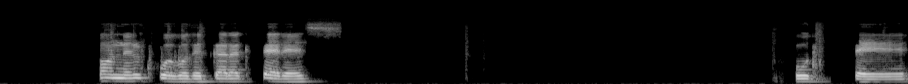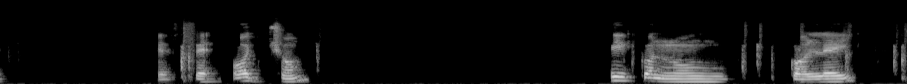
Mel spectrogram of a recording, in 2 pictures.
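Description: A man speaks calmly in short phrases through a microphone, as on an online call.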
